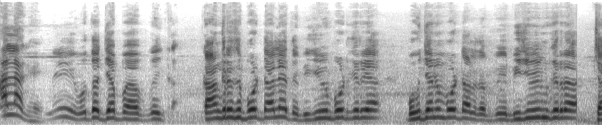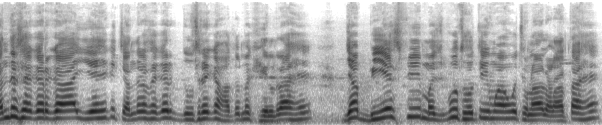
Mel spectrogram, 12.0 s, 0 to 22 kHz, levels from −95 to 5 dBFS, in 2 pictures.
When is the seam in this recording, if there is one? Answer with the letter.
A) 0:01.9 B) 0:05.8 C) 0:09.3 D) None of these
B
